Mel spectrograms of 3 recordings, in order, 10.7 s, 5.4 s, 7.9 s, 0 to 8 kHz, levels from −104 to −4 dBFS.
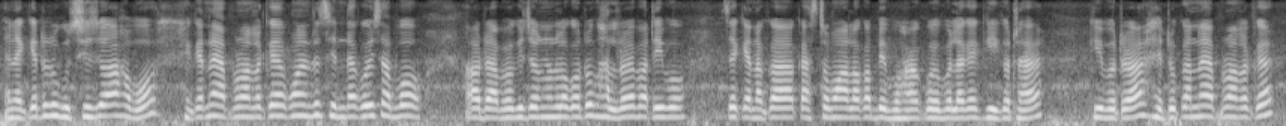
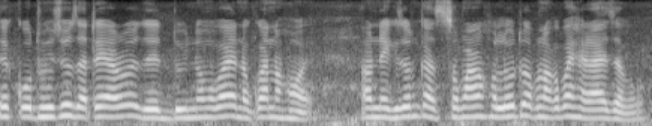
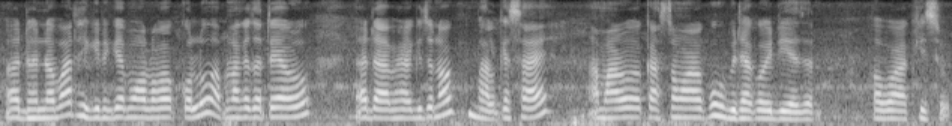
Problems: background sounds at intervals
